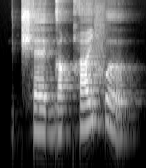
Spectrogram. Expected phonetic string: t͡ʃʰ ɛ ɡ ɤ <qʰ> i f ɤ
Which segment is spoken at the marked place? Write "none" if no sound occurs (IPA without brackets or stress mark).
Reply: qʰ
